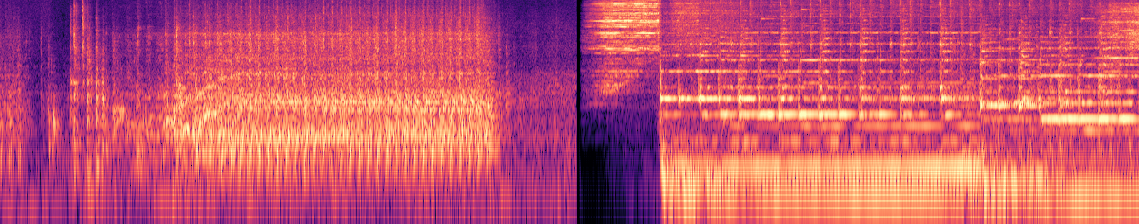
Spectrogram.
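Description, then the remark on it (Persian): Sewing machines in a garment workshop making medical gowns run in loud, steady rapid stitching bursts, one whirring run, a brief pause, then another busier stretch with a higher mechanical hum layered over the chatter. “کارگاه‌های دوخت بیشتری را به کار بگیرد تا سرعت تولید این روپوش‌های پزشکی را بالا ببرد.”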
